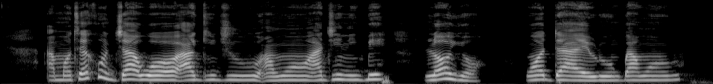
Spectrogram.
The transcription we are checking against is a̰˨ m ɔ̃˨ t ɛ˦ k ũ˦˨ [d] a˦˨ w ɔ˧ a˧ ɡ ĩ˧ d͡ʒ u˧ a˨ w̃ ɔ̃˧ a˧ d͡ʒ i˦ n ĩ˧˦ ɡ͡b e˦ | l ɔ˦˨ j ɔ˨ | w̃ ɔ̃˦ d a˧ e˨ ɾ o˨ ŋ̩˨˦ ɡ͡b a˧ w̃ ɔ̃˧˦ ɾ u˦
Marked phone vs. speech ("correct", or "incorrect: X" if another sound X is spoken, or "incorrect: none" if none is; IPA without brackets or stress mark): incorrect: d͡ʒ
